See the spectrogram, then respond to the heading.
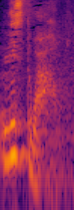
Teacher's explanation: Ce H-là, elle est muet. On ne le prononce pas. On fait la liaison entre L apostrophe et la voyelle I. Ça donne l'histoire. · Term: H muet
